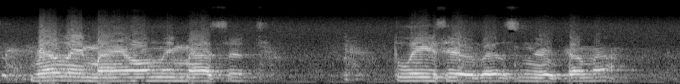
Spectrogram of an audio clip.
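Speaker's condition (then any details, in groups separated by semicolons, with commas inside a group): ALS (Lou Gehrig's disease); young onset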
